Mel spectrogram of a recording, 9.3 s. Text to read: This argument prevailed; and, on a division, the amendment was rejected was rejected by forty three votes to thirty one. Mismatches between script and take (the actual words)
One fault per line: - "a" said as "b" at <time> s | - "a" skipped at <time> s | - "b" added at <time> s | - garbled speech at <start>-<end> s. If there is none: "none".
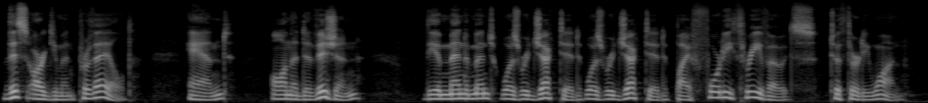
none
